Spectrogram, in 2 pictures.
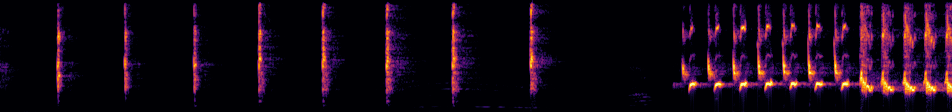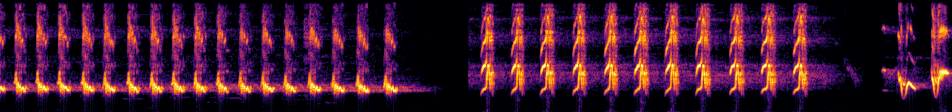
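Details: Spaced sharp ticks followed by a Black-winged myna's long rapid stream of buzzy chattering notes, a short break, then more fast repeated chirps.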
